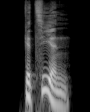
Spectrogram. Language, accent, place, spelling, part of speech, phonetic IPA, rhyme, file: German, Germany, Berlin, geziehen, verb, [ɡəˈt͡siːən], -iːən, De-geziehen.ogg
- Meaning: past participle of zeihen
